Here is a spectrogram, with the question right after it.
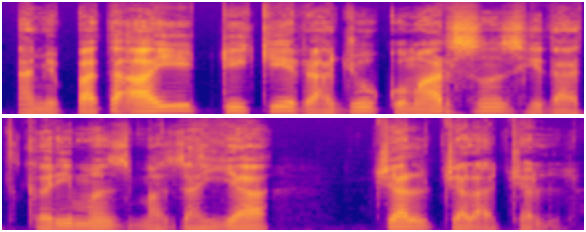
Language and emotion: Kashmiri, neutral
